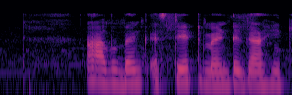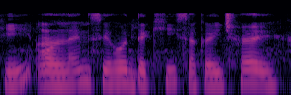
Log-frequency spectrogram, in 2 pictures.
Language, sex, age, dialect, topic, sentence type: Maithili, female, 18-24, Bajjika, banking, statement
